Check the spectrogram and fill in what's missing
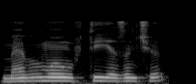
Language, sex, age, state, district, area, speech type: Kashmiri, male, 18-30, Jammu and Kashmir, Shopian, urban, spontaneous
